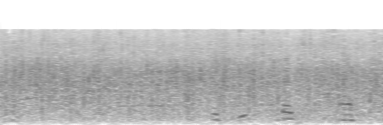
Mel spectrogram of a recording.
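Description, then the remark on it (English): Steady, dense applause fills the whole few seconds, a continuous wash of many hands clapping at even loudness, with faint voices just audible beneath it near the end. “Where's my applause?”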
